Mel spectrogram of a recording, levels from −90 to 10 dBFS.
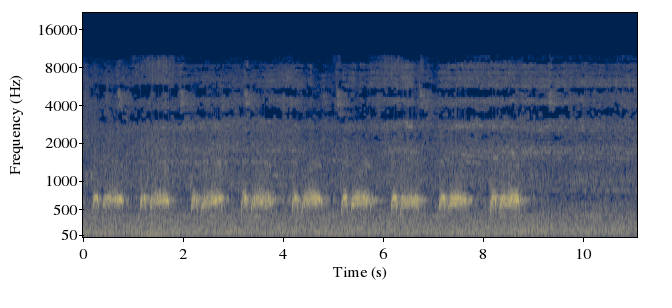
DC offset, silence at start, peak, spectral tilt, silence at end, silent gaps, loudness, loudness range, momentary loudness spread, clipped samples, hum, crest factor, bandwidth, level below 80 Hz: under 0.1%; 0 s; -8 dBFS; -5.5 dB/octave; 0 s; none; -25 LUFS; 2 LU; 14 LU; under 0.1%; none; 18 dB; 10 kHz; -46 dBFS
